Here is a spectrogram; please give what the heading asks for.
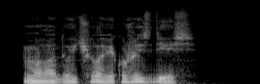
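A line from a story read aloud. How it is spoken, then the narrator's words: Quiet reply, manservant. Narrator (Russian): ответил также тихо камердинер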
